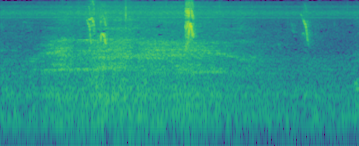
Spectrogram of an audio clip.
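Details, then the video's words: House sparrow in a garden giving three short, sharp, high chirps about a second apart over a steady background hiss. "Garden birds chirping | sparrow song"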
